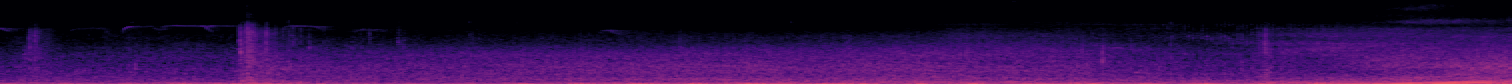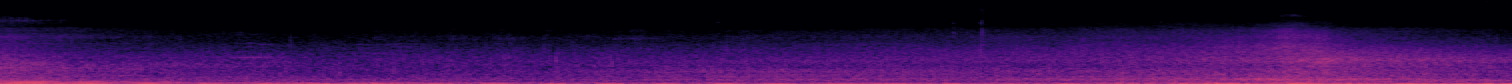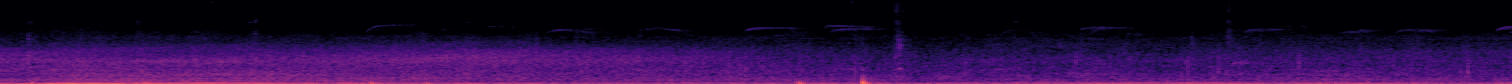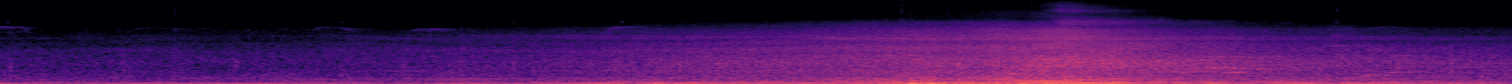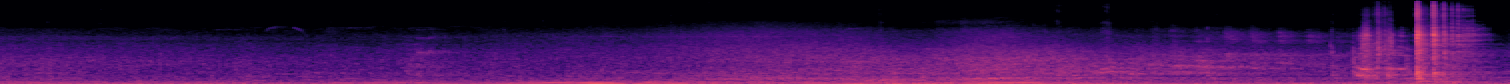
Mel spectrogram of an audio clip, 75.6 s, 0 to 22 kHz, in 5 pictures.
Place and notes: Ascolto il tuo cuore, città. I listen to your heart, city. Several chapters **SCROLL DOWN FOR ALL RECORDINGS** - “Posting postcards, day 1 of phase 2, at the time of covid19” Soundwalk
“Posting postcards, day 1 of phase 2, at the time of covid19” Soundwalk
Chapter LXVI of Ascolto il tuo cuore, città. I listen to your heart, city.
Monday May 4th 2020. Walking to mailbox to post postcard, San Salvario district, fifty five days (but first day of Phase 2) of emergency disposition due to the epidemic of COVID19
Start at 8:14 p.m. end at 8:34 A.m. duration of recording 20’39”
The entire path is associated with a synchronized GPS track recorded in the (kml, gpx, kmz) files downloadable here:
Piemonte, Italia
